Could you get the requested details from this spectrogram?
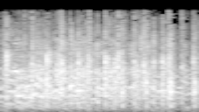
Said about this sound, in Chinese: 掌声鼓励，马上开说，开始啦。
